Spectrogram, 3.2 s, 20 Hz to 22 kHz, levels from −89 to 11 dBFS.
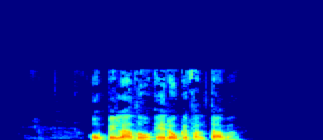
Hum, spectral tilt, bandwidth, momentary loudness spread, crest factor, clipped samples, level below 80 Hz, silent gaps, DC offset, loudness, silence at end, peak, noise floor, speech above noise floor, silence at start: none; -7 dB/octave; 11.5 kHz; 7 LU; 18 dB; under 0.1%; -62 dBFS; none; under 0.1%; -16 LUFS; 0.9 s; 0 dBFS; under -90 dBFS; over 74 dB; 0.9 s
